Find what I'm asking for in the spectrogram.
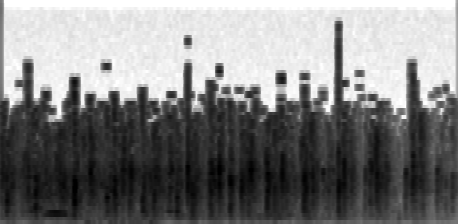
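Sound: audience clapping hands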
